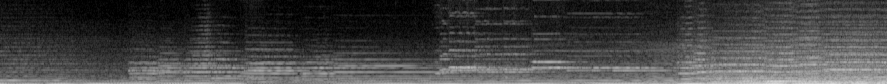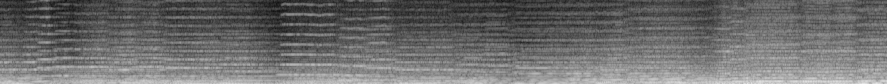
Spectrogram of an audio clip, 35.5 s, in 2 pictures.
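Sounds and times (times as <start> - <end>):
victory melody: 0.0 - 35.4.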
